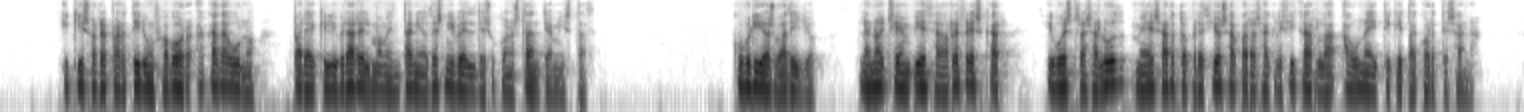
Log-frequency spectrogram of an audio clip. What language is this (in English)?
Spanish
